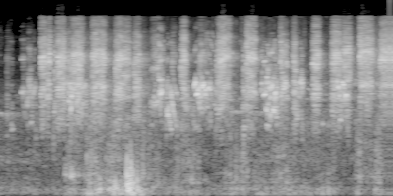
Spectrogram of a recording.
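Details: A group of happy budgerigars chirps busily in quick, rhythmic bursts of bright, scratchy twitters and squeaks, repeated every fraction of a second, with a soft low thump near the start.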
